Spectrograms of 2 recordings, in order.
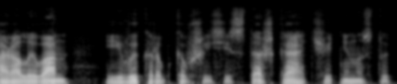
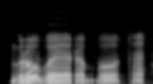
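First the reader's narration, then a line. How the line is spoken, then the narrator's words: Muttering. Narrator (Russian): пробормотал Иван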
